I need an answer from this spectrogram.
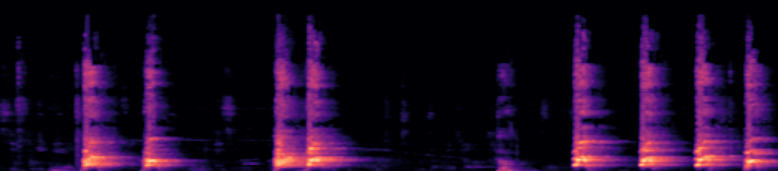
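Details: Young female toy poodle, two years old, giving loud, sharp barks in pairs and short bursts, with pauses between groups and a closing run of four quick yaps.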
